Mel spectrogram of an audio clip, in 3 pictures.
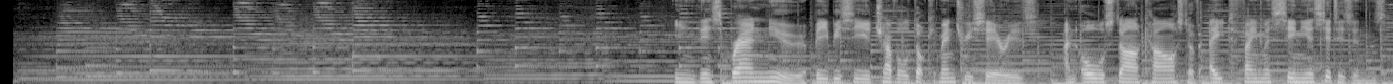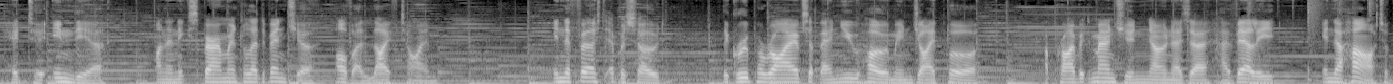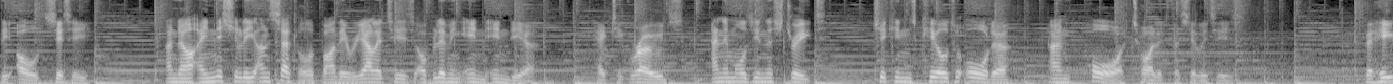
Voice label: narrative; Jaipur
